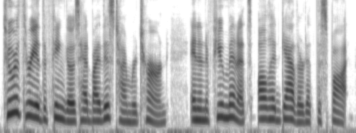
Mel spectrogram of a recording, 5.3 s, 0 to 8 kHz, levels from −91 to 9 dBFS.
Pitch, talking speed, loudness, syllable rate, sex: 205 Hz, 245 wpm, -18 LUFS, 6.1 syllables/s, female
